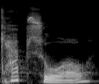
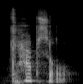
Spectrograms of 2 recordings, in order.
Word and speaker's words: capsule: this word is capsule again stress is on the first syllable so the second syllable is short it's not capsule it's capsule with a dark L at the end capsule so we see the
